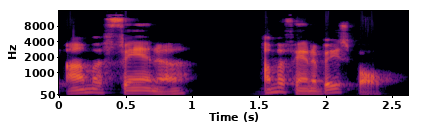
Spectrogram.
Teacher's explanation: another pronunciation option we have with of is to say uh and not pronounce the V sound at all but this is only when it's before a consonant we see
